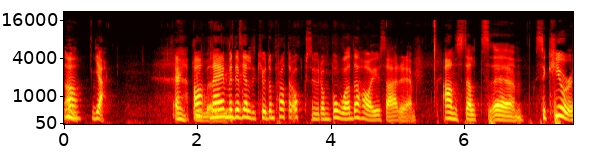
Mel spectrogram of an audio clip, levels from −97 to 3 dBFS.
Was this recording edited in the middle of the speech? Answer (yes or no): yes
